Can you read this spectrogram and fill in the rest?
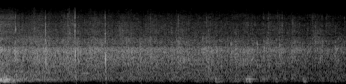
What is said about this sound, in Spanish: Por eso, ¿qué te parece si le damos un aplauso al Señor?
